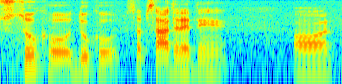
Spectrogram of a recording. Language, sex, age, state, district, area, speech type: Urdu, male, 18-30, Delhi, South Delhi, urban, spontaneous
